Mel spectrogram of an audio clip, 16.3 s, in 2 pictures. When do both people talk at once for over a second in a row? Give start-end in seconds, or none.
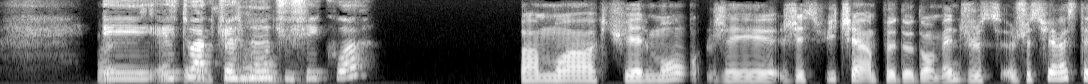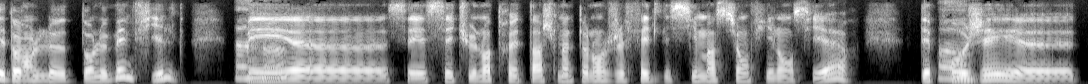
0.8-2.1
